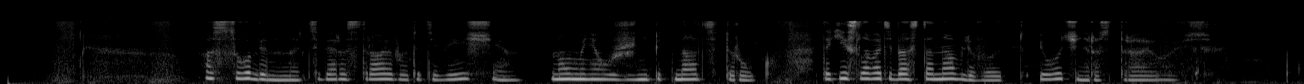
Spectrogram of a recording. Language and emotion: Russian, sad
